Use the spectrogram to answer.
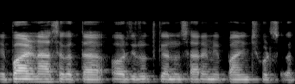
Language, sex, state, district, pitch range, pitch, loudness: Bhojpuri, male, Uttar Pradesh, Deoria, 115-120 Hz, 120 Hz, -21 LUFS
